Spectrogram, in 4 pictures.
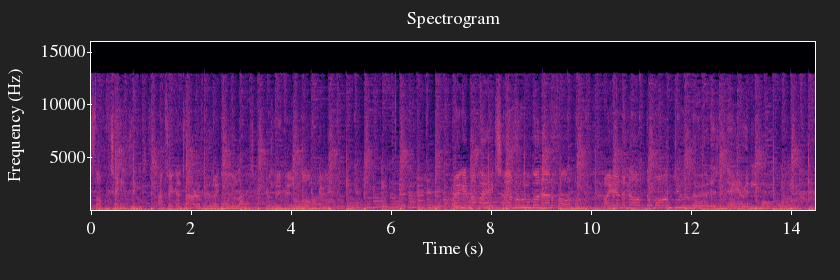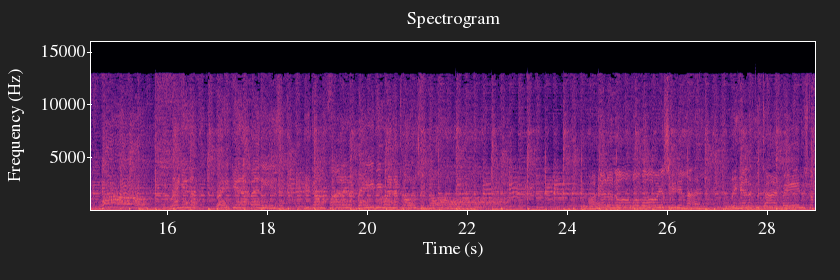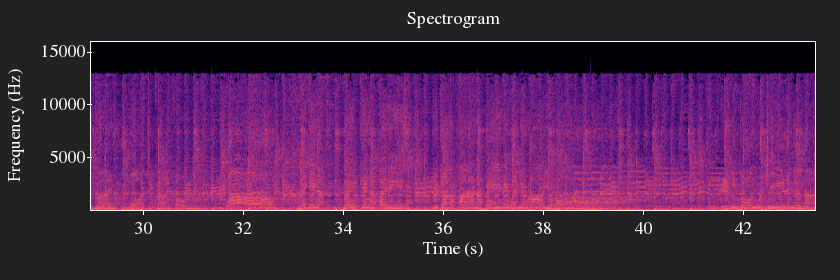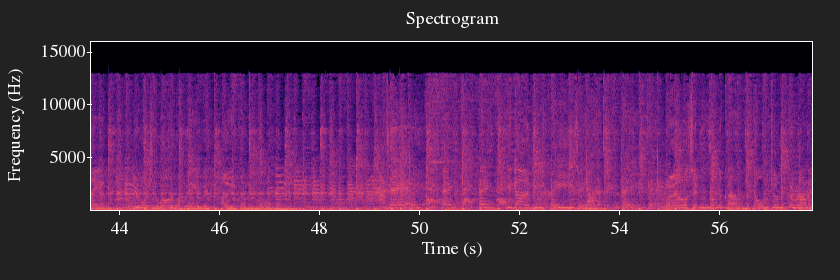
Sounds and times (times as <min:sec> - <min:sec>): Music: 0:00.0 - 0:57.8.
